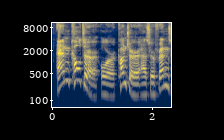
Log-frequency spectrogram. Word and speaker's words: Coulter: Ann Coulter! I don't know who it is. I thought it was a French pronunciation. Number 3, Anne Coulter, who attacked 9/11. Coulter! We just told you it was Coulter.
